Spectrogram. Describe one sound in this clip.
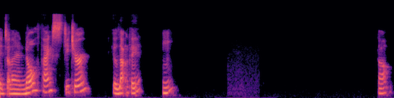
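A young woman speaks clearly and calmly into a microphone, in short phrases.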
